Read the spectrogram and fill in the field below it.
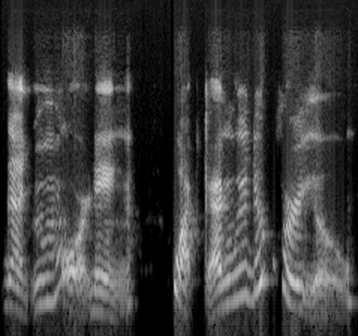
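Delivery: very slow, stately greeting; pompous chief addressing a stranger; chief frog. Acted. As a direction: draw it out ponderously, swooping up to the question.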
